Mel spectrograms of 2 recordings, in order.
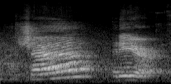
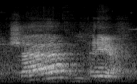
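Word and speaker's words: شريعة: Y la ain es casi muda. Shari'a. Shari'a.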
